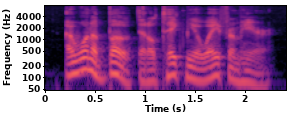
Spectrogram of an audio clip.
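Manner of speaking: ordinary delivery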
